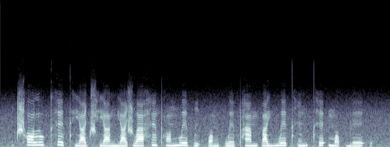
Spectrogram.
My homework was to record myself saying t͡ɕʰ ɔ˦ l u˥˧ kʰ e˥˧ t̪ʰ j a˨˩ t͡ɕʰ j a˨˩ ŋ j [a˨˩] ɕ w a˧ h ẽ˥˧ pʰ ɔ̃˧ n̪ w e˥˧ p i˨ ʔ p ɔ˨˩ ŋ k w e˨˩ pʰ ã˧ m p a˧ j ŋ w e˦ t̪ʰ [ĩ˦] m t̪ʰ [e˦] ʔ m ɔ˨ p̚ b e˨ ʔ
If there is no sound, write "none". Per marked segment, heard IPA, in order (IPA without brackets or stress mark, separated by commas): a˨˩, ĩ˧, e˦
